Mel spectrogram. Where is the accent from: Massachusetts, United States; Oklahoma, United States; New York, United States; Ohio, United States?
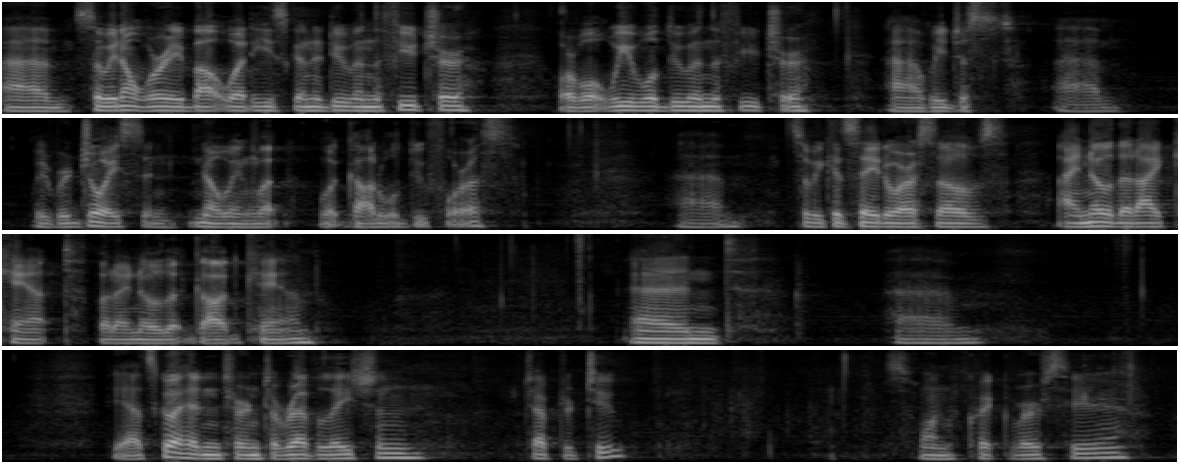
New York, United States; born there; Or if you've ever been to New York, I was born in New York, you could go with Forget About It.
